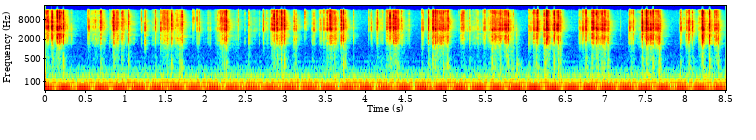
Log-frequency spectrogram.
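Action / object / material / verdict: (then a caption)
scrape / ice cubes / ice / none. Long nails scratch and tap at solid ice cubes held in the hand, making a fast, uneven run of bright, crisp scraping bursts. A steady low hum continues underneath throughout.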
